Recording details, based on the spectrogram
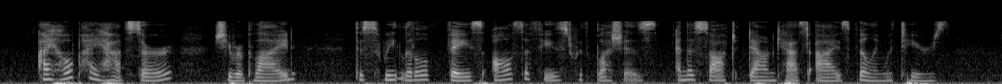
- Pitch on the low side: No, medium, 185 Hz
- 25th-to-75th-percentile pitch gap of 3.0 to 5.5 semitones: Yes, average, 4.8 semitones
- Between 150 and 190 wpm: No, average, 140 wpm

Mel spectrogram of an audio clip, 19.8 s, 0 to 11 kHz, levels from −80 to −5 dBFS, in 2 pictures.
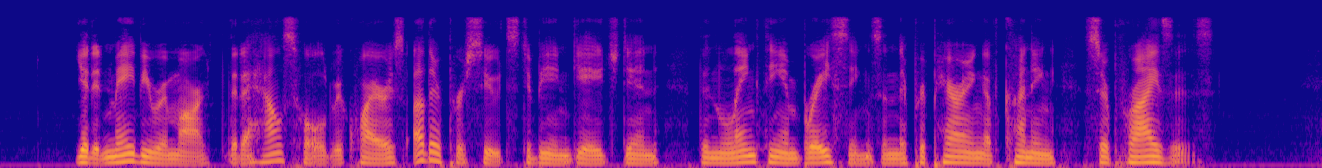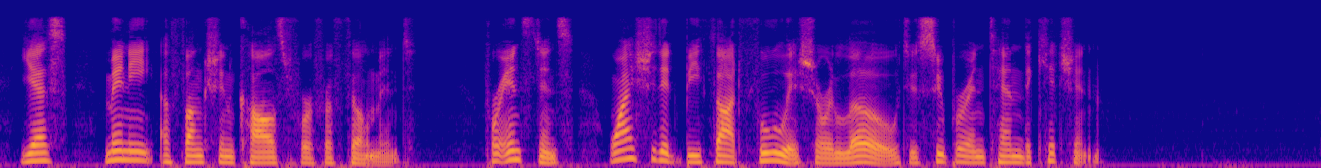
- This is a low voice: Yes, low, 110 Hz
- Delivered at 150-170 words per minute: No, slow, 135 wpm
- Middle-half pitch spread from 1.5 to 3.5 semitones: No, average, 4.7 semitones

